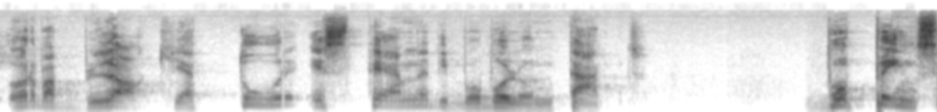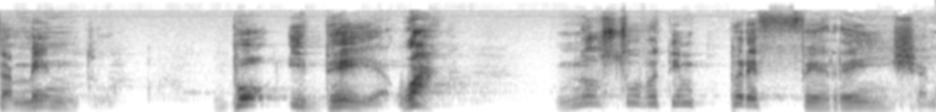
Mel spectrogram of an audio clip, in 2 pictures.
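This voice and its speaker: Impassioned preacher. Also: male voice, a little high. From Curaçao. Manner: swings between quiet talk and loud rising emphasis. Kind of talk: sermon. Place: church broadcast on radio.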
